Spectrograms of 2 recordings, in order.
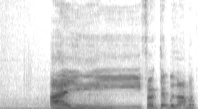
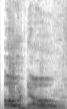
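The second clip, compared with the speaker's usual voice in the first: sudden loud "oh no"; loud dismay; 5 semitones higher, 15 dB louder than usual. Real, not acted. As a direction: blurt it out in shock. Unit dies unexpectedly.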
